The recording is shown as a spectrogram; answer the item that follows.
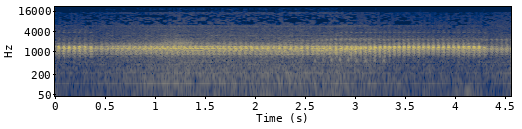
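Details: Nighttime swamp chorus of blacksmith tree frogs, a continuous buzzing pulsed trill at one mid pitch that swells and fades in waves before dropping away at the end.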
